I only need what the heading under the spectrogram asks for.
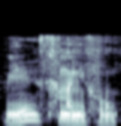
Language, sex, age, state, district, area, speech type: Bodo, male, 45-60, Assam, Baksa, rural, spontaneous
